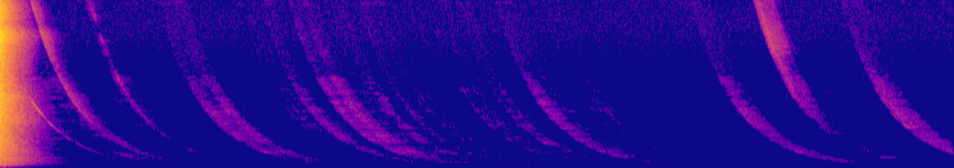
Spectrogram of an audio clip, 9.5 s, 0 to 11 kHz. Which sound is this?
Sound effects > Other
Bathroom impulse response 1
Impulse response of the main bathroom in my house. Medium, tile walls and floor. (Speaker was placed in the shower box.)
bathroom, convolution, ir, reverb, reverberation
